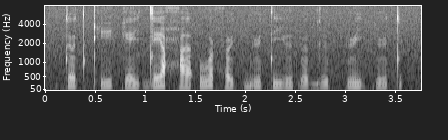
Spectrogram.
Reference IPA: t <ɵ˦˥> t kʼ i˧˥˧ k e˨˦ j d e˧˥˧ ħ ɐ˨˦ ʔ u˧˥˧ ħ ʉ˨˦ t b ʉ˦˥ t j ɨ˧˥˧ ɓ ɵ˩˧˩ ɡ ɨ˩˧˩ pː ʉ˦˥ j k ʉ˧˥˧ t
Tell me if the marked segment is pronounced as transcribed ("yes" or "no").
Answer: yes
